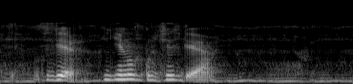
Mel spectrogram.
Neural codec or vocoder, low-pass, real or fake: autoencoder, 22.05 kHz, a latent of 192 numbers a frame, VITS, trained on one speaker; 7.2 kHz; fake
